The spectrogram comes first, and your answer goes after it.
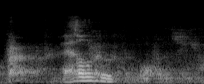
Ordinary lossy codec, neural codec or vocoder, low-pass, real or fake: AAC, 48 kbps; codec, 16 kHz in and 24 kHz out, 0.6 kbps, FocalCodec, streaming, 2048 codes; 9.9 kHz; fake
